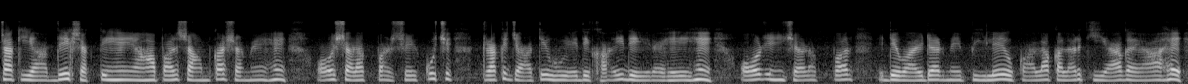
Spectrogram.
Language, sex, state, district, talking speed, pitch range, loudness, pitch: Hindi, female, Uttar Pradesh, Hamirpur, 180 wpm, 195-220 Hz, -20 LUFS, 205 Hz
